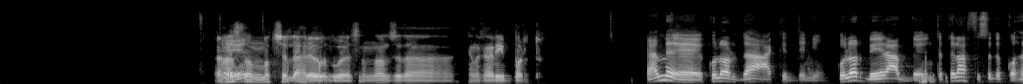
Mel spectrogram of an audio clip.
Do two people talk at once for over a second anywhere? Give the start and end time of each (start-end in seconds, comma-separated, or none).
none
